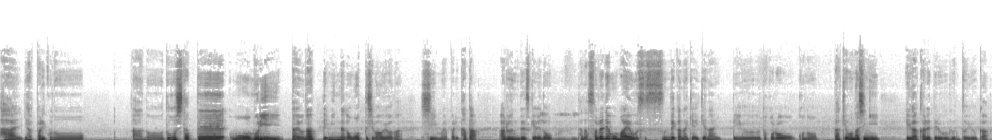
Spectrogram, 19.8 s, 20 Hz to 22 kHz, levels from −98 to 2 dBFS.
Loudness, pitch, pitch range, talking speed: -26 LUFS, 155 Hz, 140-195 Hz, 310 characters per minute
